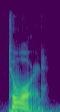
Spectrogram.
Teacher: Now, in American English, most people pronounce this as one syllable, toward. It's almost like that first O doesn't exist, toward. It's like a TW sound at the beginning, toward.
